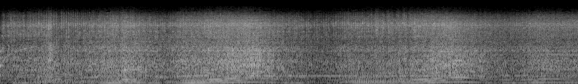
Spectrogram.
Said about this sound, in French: Un son qui a marqué ma vie, il y a le son de la 4L, le bruit du moteur de la 4L, moi, qui a marqué ma vie, peut-être qui a influencé, enfin ce projet plutôt a influencé ma vie, parce que ça, c'était ma plus grande aventure.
